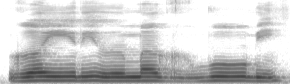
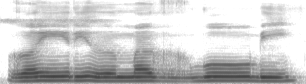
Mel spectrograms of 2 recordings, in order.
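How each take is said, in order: The two takes are said the same way.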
